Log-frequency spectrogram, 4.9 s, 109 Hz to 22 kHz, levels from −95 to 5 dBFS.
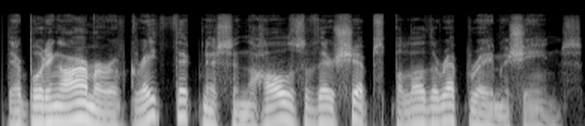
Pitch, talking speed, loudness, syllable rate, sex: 110 Hz, 210 wpm, -19 LUFS, 5.1 syllables/s, male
